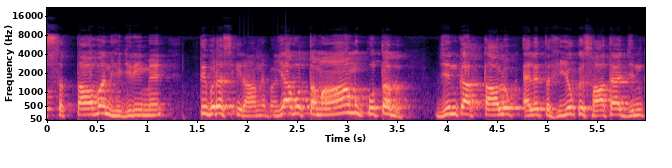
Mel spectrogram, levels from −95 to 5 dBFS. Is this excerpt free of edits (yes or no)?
no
